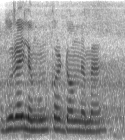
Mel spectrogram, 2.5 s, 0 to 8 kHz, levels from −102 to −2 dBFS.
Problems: none marked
